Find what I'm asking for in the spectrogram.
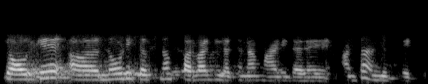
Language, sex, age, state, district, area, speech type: Kannada, female, 18-30, Karnataka, Bangalore Urban, rural, conversation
